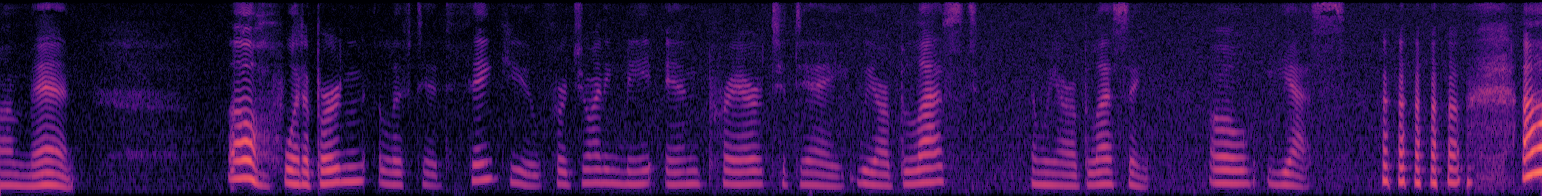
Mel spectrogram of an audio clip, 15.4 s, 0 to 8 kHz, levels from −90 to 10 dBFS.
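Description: Just after "what a", from 3.49 s to 9.05 s, automatic gain rising can be heard. The input fell by about 13 dB when the talker drew back from the microphone shortly before, and the gain control answered by climbing about 9 dB over five and a half seconds. What separates this from the talker simply moving is that the room noise swells along with the voice in a slow ramp, instead of the voice alone changing level.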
